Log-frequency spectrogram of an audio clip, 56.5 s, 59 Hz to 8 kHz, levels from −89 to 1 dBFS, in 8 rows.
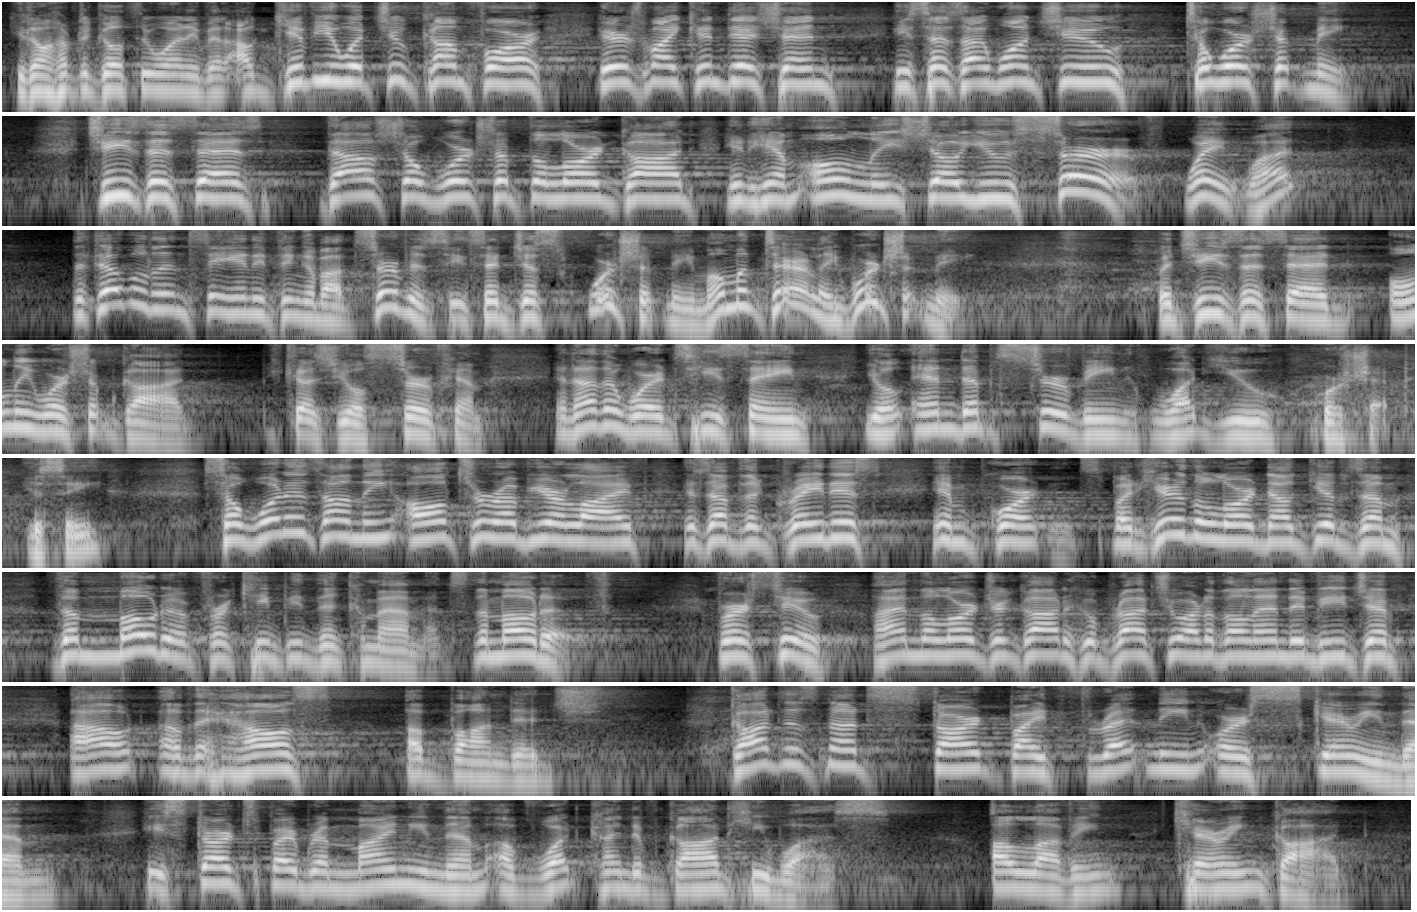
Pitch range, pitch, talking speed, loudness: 155-210 Hz, 185 Hz, 170 wpm, -17 LUFS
